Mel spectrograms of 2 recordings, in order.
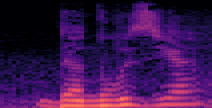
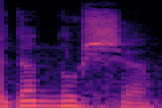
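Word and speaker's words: Danuza: E Lacerda era engraçado, se escreve, se escreve Danúzia Bárbara. Mas quer mostrar que não tinha intimidade e não conhecia o mundo dela, era chamar de Danúzia. Danúzia. Porque ela, todo mundo chamava de Danusha, porque era é de família polonesa.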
